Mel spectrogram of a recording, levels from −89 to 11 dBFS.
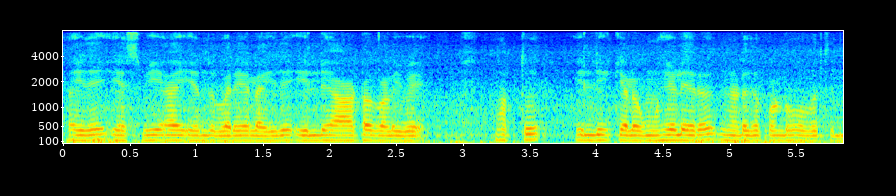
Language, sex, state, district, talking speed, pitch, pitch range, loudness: Kannada, male, Karnataka, Koppal, 155 wpm, 130 Hz, 125-135 Hz, -17 LUFS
